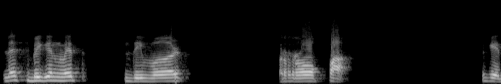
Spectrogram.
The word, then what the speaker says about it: ropa: begin with the word ropa okay the thing about R is any alphabet that starts with r you need to drag that r a little bit more first of all this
